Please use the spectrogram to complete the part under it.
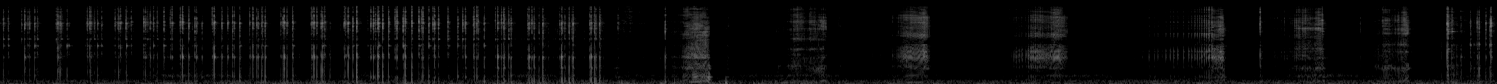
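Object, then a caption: Small metal cup. A small, hollow, empty cup with a textured gold metallic surface is held in the hands and tapped and scratched with long nails on the outside and rim. Rapid, bright, high-pitched clicking taps come first, then give way to longer raspy scratching strokes with short pauses between them.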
